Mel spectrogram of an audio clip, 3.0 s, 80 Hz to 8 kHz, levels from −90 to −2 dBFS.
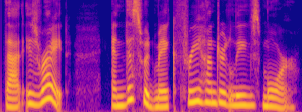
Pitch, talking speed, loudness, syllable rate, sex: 225 Hz, 220 wpm, -17 LUFS, 5.0 syllables/s, female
